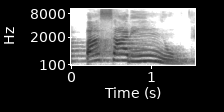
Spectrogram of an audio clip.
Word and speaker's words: passarinho: temos a palavra passarinho oeste está entre duas vogais só que eu preciso que ele ainda continua entendo o som de s ao invés de Z Então para que ele tenha um som de s ao invés de dizer eu preciso duplicar esse S então nós temos aqui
